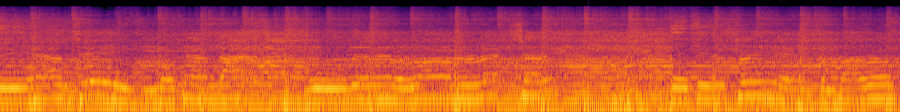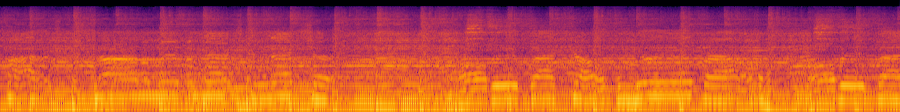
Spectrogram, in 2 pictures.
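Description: Live rock band playing an instrumental stretch: electric guitars over a drum kit, loud and steady, with a melody line that bends up and down.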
